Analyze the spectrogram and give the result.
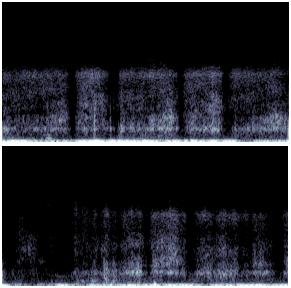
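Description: A medium-sized, solid, whole yellow Korean melon (chamoe) is held in both hands beside a binaural microphone while fingertips and nails rub and scratch its smooth rind. The result is a close, steady rasping and scraping in repeated strokes with brief gaps between them, carried on a deep low rumble.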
